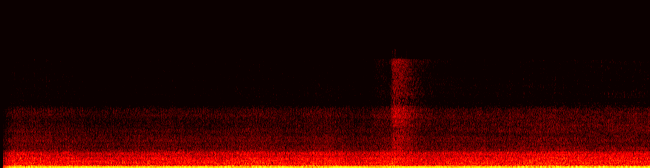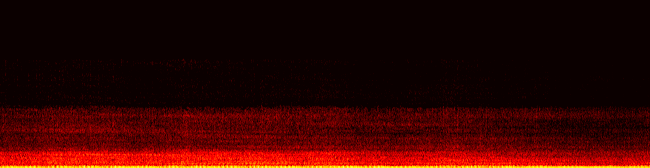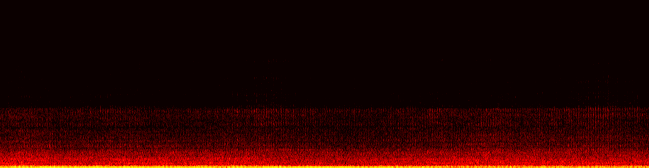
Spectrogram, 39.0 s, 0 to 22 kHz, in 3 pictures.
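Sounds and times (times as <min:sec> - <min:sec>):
locomotive humming: 0:00.1 - 0:38.9
air hiss: 0:07.6 - 0:08.6.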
